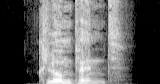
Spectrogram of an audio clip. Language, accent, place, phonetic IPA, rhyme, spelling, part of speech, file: German, Germany, Berlin, [ˈklʊmpn̩t], -ʊmpn̩t, klumpend, verb, De-klumpend.ogg
- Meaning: present participle of klumpen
